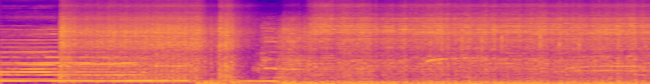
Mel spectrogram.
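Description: Live rock band: a held sung note with cymbals and guitar coming in under it, then about two and a half seconds in the drums and bass join, and the full band plays on loudly.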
